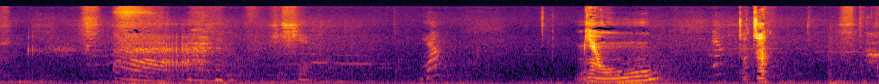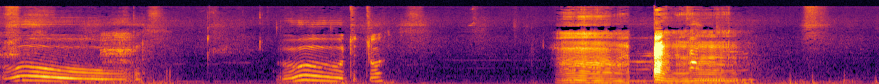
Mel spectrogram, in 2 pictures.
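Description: A young woman talks playfully and with animation, close by.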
